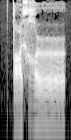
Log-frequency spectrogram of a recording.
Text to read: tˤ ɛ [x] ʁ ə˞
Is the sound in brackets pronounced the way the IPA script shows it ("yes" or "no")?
yes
